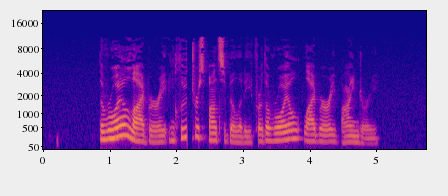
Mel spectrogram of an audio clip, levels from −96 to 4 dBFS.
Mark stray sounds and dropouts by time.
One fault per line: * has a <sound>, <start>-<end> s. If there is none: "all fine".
* has a dropout, 2.2-2.2 s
